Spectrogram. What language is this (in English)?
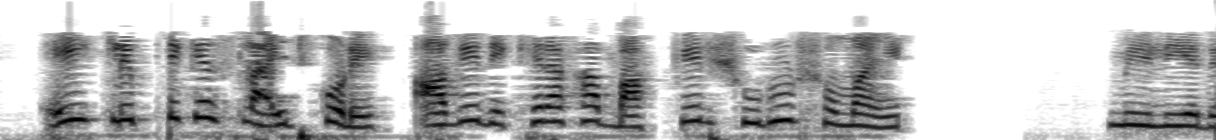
Bangla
